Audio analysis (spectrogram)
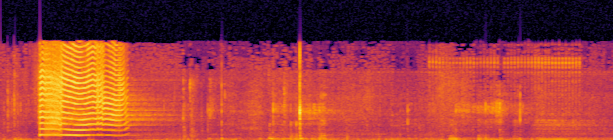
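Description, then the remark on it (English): A voice imitates an elephant's trumpet: one loud, high, brassy blast with a wobbling pitch, lasting under a second, followed by low rumbling background noise. “Can you sound like an elephant?”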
